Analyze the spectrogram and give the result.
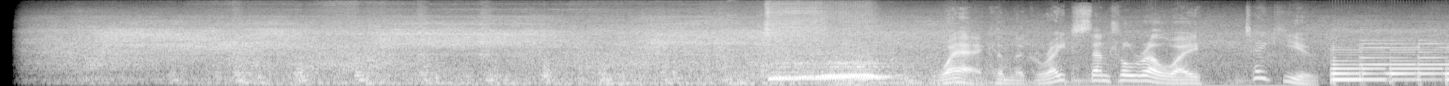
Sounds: Hiss

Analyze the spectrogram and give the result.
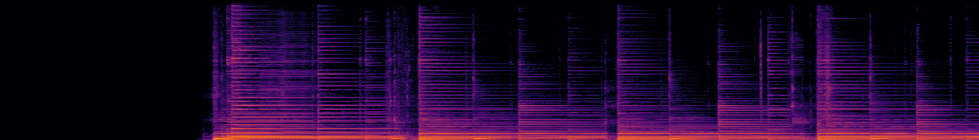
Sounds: Music, Acoustic guitar

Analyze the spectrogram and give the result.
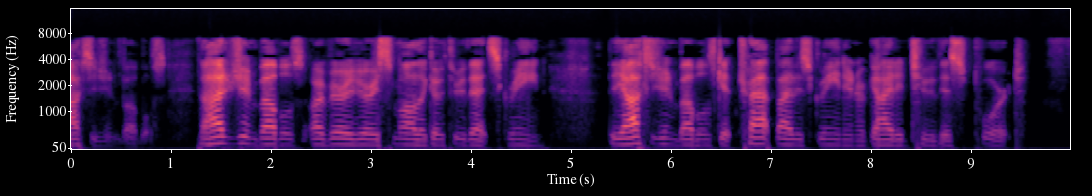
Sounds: Speech

